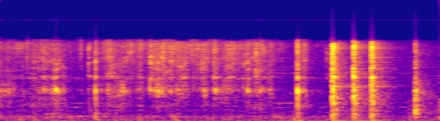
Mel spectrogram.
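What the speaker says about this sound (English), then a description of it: "we're going to stir the rice and the oil together till it browns." Rice being stirred with oil in a cooking pot to brown it: a soft, continuous scraping and rustle, then several sharp, close utensil knocks against the pot near the end.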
